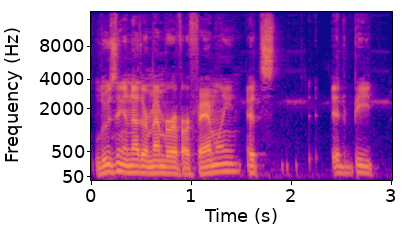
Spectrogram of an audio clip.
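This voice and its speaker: A man's voice: on the low side, fairly quick, close to an everyday voice. A man playing a weary, worried middle-aged father in an audio drama. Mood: distraught.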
